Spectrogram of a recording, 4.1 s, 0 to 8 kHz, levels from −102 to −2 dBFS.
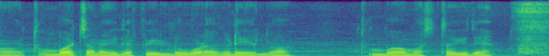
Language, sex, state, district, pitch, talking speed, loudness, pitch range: Kannada, male, Karnataka, Shimoga, 110 Hz, 115 wpm, -17 LUFS, 110-115 Hz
